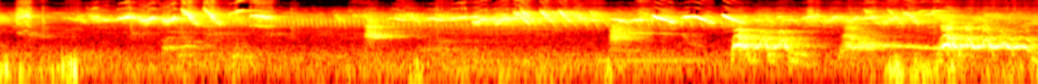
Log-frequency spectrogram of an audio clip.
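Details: Double-collared seedeater singing a 'baderna' style song used to teach young birds: fast, jumbled high chirps and sweeping whistled notes, followed by lower, repeated buzzy notes toward the end.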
